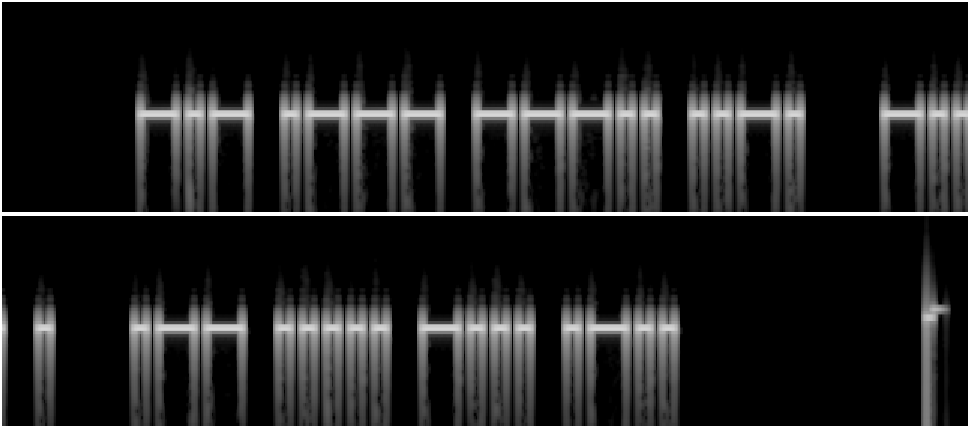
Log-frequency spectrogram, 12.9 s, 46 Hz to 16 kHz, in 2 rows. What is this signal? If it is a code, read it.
Morse code, heard as a keyed tone, about 15 wpm, 700 Hz. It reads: KJ8F DE W5BL
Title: USA Callsign DE Callsign - 4 Characters - 15wpm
